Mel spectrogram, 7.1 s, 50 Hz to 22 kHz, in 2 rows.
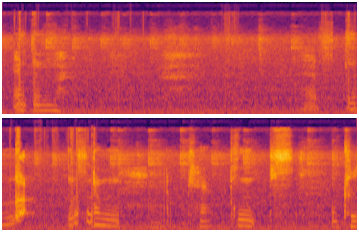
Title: Hiccups 2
